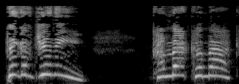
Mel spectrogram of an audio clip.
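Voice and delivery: high, loud, urgent pleading; Dudley pleading over collapsed Harry; pleading shout. Retold or imitated. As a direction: beg him to wake up. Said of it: "he's like".

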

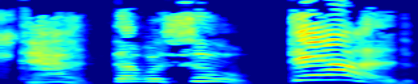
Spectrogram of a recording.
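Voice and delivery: rising high to a loud cry of Dad; a kid's excited shout building up; child calling after her father. Retold or imitated.

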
